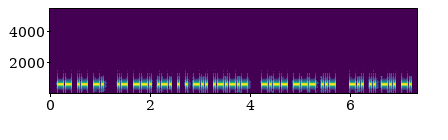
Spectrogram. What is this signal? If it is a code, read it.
Morse code, heard as a keyed tone, about 30 wpm, 600 Hz. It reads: MAN AGREED. YOU DIDN
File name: the old man and the sea / the old man and the sea 1 30wpm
